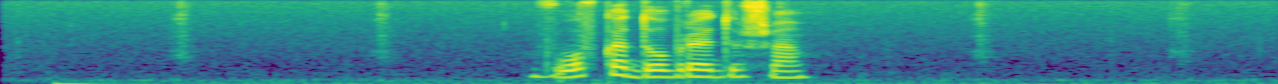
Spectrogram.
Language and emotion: Russian, neutral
